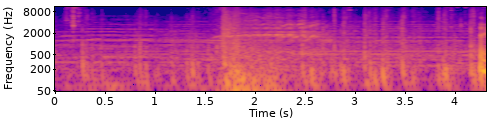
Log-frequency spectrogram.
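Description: The green glowing cosmetic horse in Diablo IV clip-clops along and lets out a whinny midway, hooves tapping steadily at a soft level without speech.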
